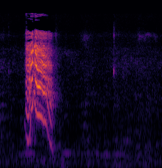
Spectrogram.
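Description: A parakeet gives one loud, harsh squawk that falls in pitch, about a third of a second in.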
